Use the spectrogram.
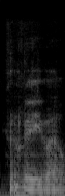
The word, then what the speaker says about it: Louisville: Louisville.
